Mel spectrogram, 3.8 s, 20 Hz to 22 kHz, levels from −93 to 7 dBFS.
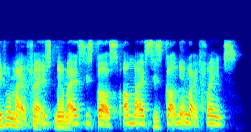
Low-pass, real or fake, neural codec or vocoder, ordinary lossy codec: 7.2 kHz; fake; autoencoder, 22.05 kHz, a latent of 192 numbers a frame, VITS, trained on one speaker; none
